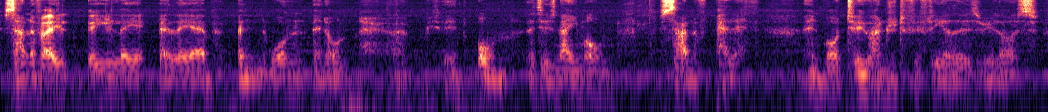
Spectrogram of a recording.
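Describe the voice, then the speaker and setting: Very low-voiced, halting man, noisy recording. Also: level tone. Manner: halting, bumbling, irreverent. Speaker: amateur reader of scripture, self-styled rock singer. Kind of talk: rambling, informal reading aloud with asides. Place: at home. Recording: noisy amateur home recording.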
